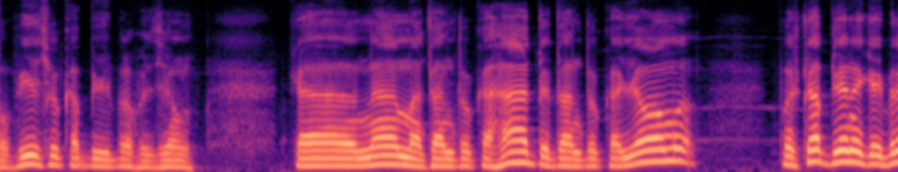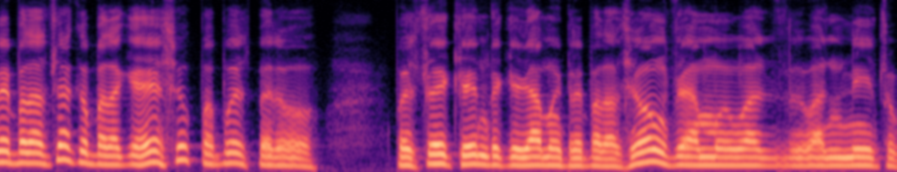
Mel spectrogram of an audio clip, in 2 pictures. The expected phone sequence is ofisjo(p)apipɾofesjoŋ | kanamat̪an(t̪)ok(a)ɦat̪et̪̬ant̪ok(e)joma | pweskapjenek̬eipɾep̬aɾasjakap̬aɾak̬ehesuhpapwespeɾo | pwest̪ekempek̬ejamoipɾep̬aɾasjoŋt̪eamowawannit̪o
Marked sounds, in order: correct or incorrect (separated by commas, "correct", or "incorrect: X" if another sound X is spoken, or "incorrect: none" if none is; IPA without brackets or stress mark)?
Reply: incorrect: k, correct, correct, incorrect: a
